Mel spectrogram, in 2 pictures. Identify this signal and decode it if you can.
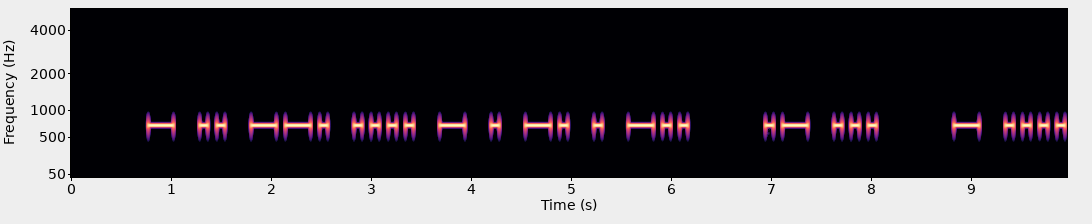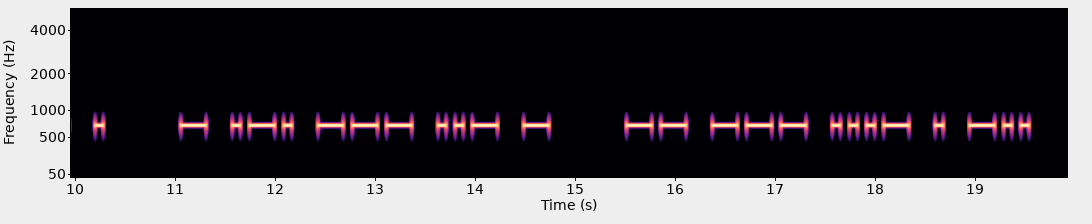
Morse code, heard as a keyed tone, about 14 wpm, 700 Hz. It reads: TIGHTENED AS THE TROUT MOVED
